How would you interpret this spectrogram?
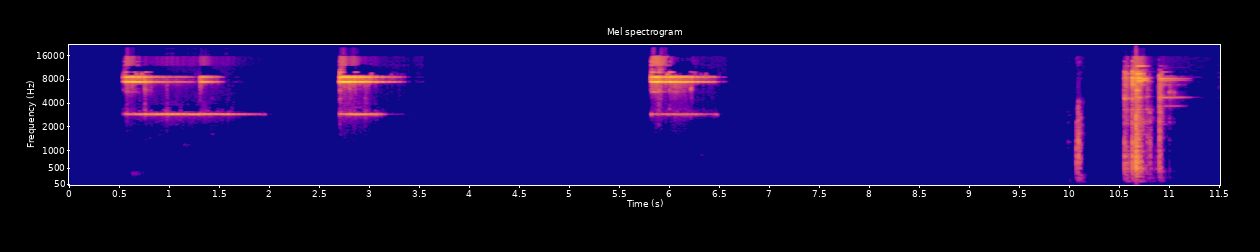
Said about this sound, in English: For anyone who is triggered by bells, 3 rings coming up.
